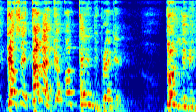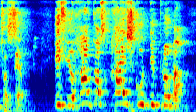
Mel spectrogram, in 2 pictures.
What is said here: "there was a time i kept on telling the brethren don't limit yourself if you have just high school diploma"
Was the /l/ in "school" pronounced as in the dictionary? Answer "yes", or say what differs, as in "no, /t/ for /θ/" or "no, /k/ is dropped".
yes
